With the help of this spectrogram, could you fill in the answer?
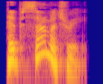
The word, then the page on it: hypsometry: British English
